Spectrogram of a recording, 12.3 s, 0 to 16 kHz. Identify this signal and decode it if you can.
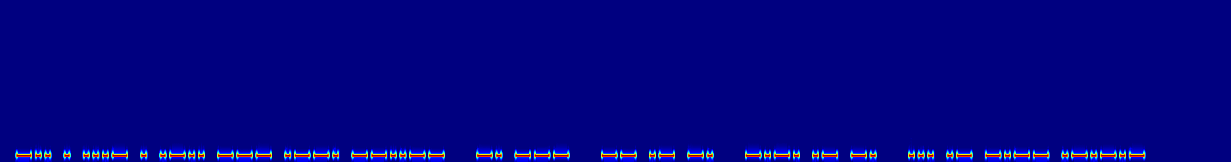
Morse code, heard as a keyed tone, about 25 wpm, 700 Hz. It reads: DEVELOP, NO MAN CAN SAY.
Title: Sentences from Top 1000 Words - Review Part 2 - 25wpm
